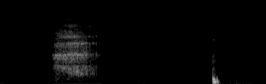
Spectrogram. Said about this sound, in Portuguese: E começa a respirar pela boca.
